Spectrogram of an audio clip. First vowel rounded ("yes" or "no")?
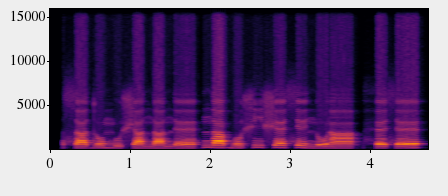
no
